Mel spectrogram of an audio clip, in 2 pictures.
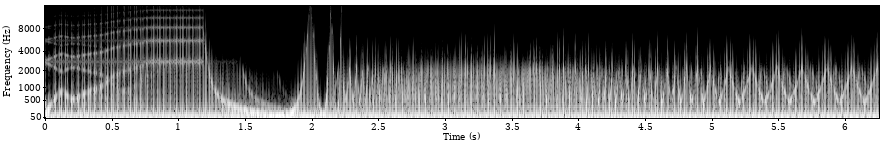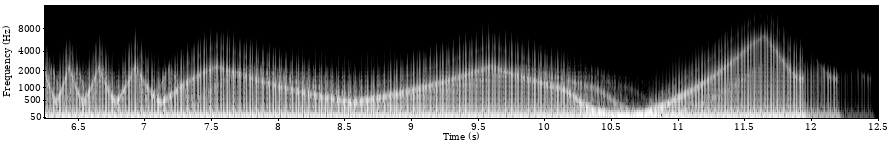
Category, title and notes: Sound effects > Experimental
Analog Bass, Sweeps, and FX-048
analogue, basses, fx, scifi, sfx, retro, korg, trippy, analog, bass, machine, pad, robot, synth, bassy, sample, sweep, electro, snythesizer, electronic, dark, oneshot, sci-fi, effect, alien, robotic, mechanical, weird, vintage, complex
